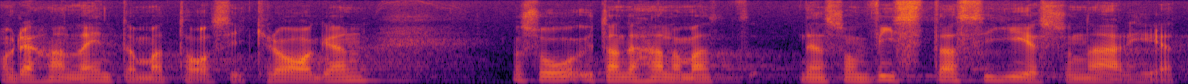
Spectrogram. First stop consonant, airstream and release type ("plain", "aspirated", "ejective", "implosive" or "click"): plain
